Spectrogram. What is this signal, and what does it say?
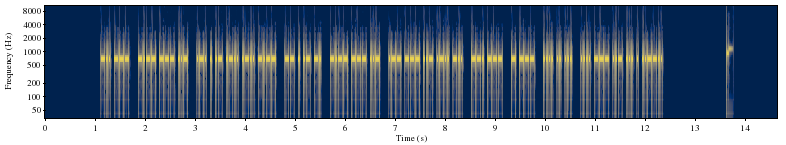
Morse code, heard as a keyed tone, about 44 wpm, 700 Hz. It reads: DO YOU REALLY MEAN YOU WOULD GO TO HIS HOUSE?
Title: Sentences from Top 600 Words 45wpm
